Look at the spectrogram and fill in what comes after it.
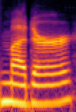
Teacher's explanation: I have a student who's pronouncing his TH sound like D's.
